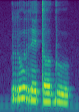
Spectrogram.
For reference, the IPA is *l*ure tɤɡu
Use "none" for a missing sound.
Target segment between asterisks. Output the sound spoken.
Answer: r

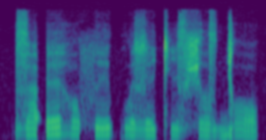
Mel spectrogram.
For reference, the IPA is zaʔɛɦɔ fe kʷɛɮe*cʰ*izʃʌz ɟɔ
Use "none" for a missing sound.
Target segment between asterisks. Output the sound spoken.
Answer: cʰ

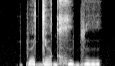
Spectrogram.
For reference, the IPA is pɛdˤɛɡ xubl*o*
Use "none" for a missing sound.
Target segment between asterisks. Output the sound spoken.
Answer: o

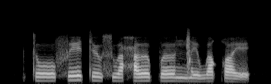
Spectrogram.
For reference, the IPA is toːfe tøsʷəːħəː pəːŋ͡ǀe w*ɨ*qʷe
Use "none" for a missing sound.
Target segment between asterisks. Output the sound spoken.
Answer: ə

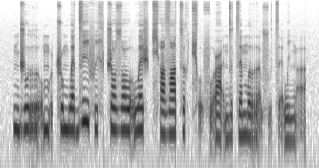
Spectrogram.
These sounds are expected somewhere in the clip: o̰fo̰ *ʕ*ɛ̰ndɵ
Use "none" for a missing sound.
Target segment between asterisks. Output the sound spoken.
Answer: ʕ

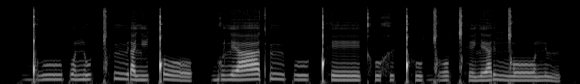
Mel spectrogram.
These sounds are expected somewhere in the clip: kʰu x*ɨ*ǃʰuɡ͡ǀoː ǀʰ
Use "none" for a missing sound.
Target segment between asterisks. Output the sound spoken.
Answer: ɨ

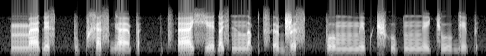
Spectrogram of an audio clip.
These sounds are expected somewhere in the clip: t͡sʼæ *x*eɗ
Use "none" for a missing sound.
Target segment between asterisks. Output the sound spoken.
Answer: ç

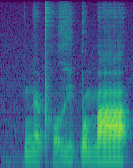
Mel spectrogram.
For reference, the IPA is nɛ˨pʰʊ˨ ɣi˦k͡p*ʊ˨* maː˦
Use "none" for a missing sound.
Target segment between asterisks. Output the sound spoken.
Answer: ʊ˨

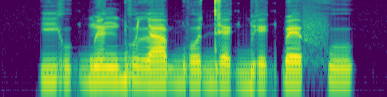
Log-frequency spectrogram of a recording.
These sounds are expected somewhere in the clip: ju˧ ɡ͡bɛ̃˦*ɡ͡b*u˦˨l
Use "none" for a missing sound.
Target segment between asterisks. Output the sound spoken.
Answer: ɡ͡b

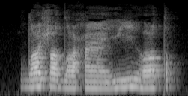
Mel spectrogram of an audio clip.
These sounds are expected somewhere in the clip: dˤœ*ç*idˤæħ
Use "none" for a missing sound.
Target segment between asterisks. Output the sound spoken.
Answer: ʃ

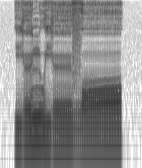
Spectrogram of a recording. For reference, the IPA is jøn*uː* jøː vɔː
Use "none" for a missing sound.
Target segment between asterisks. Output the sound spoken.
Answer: u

